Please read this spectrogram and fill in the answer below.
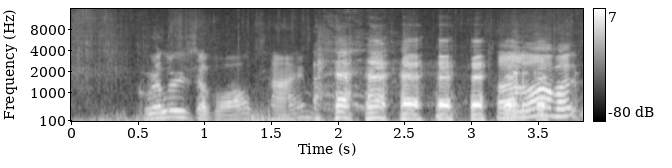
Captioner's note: chuckles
